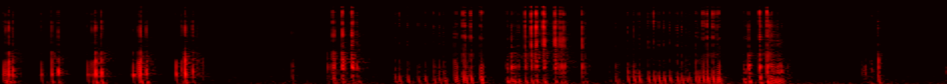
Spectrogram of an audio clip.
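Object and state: Soft plastic squeeze tube.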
